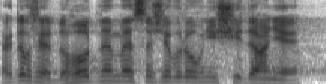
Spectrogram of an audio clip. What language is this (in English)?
Czech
